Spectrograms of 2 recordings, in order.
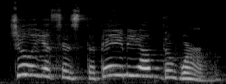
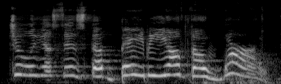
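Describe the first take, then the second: First: It is said at normal volume. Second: It is said loudly.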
